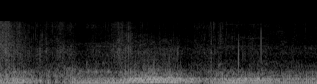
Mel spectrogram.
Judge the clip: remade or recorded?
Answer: recorded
